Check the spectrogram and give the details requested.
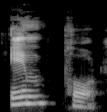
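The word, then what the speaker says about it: import: कि जोर लगाते हैं जैसे एक वर्ड है आई एम पी ओ आर टी एम पोट तो याद रखें आप अगर मम पर जोर लगाते हैं इम पोट तो पोट को जो है आराम से प्रोनाउंस करते हैं ज्यादा जोर नहीं लगाते तो एम पोट तो एम पर ज्यादा जोर लगाया तो इसी को कहते हैं स्ट्रेस अब यहां पर सिलेबल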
